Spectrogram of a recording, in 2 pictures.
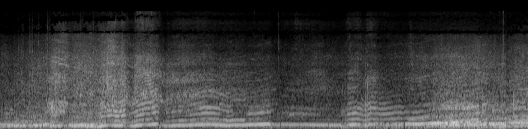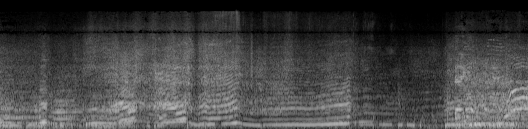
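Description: Rally car engine revving hard, its pitch rising and falling with gear changes and throttle through the corners. It drops away briefly near the end.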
